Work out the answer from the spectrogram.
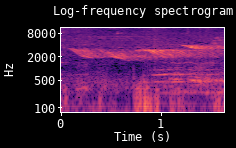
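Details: An agitated caged canary sings a long buzzy phrase that slides down, then a higher whistled note follows, over low rustling and cage noise.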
